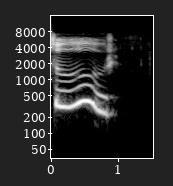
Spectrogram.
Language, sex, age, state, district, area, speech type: Kashmiri, female, 18-30, Jammu and Kashmir, Baramulla, rural, read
